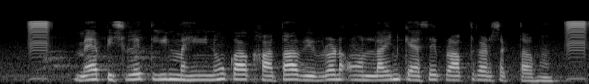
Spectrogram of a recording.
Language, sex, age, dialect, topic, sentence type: Hindi, female, 31-35, Marwari Dhudhari, banking, question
